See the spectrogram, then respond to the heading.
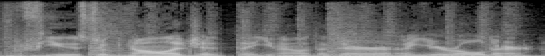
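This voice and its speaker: A man's voice: low voice, quick pace, fairly bright tone, faint music behind. A man in his thirties co-hosting a podcast with casual, crude, joking banter and swearing. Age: 30s. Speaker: podcast co-host.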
